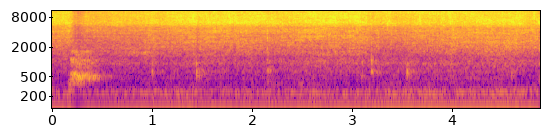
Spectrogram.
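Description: Sliced chicken breast with diced onion and green bell pepper sizzling in olive oil in a nonstick sauté pan, stirred with a wooden spatula that scrapes the pan now and then, over a steady low hum.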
